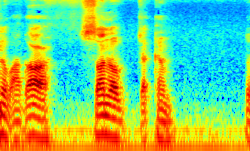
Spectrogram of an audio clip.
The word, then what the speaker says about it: Agur: The saying of I just learned how to pronounce this right now. It's a Hebrew name. Agur. A-g-u-r.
